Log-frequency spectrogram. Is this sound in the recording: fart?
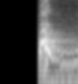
no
